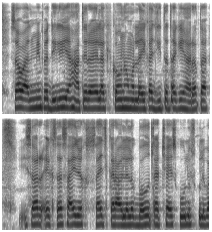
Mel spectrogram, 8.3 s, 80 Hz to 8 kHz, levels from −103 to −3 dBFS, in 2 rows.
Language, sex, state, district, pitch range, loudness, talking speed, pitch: Bhojpuri, male, Bihar, East Champaran, 175-185 Hz, -20 LUFS, 210 wpm, 180 Hz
